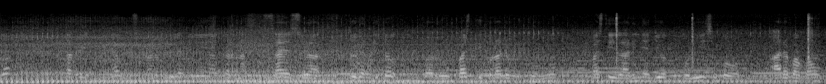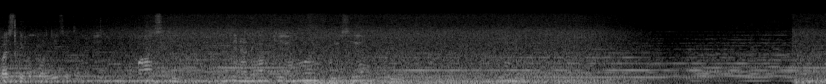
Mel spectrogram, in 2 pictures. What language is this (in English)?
Indonesian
